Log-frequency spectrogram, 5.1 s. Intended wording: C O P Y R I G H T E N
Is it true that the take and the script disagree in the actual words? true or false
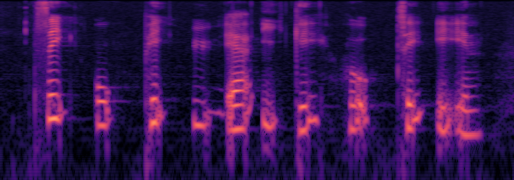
false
